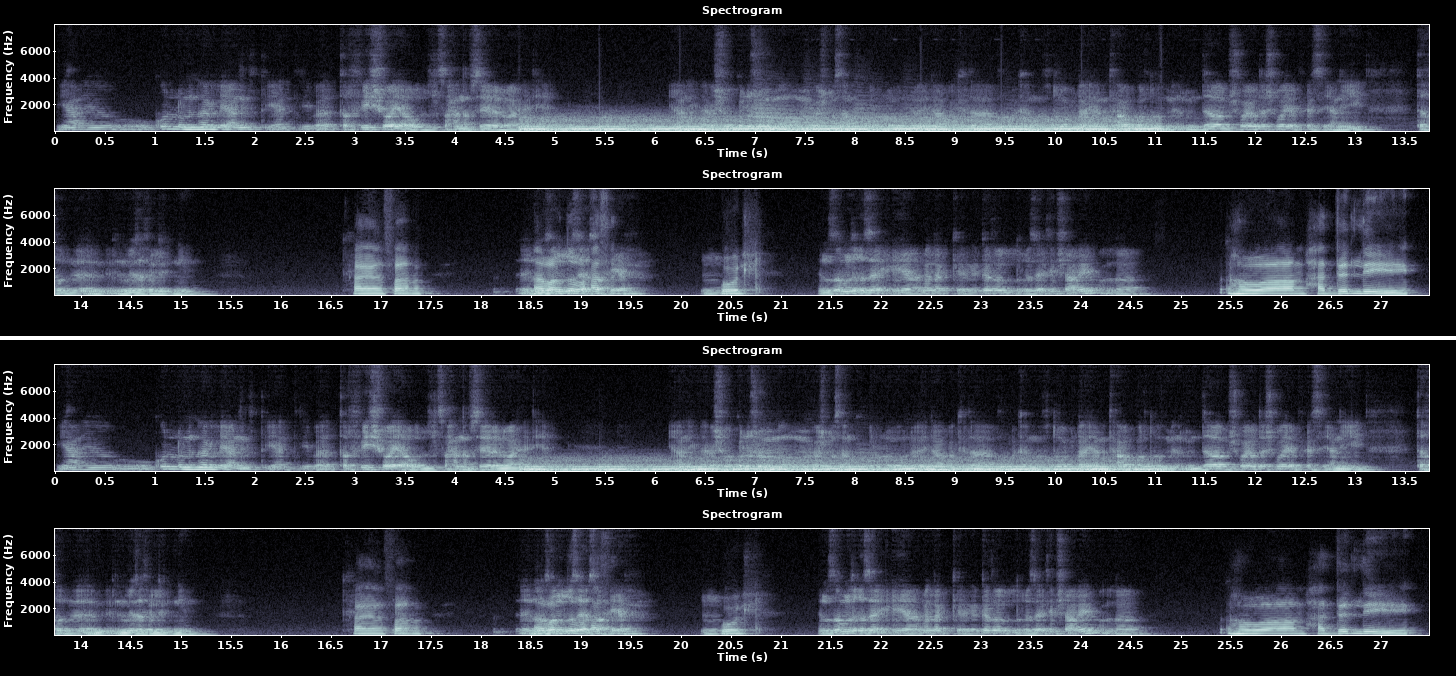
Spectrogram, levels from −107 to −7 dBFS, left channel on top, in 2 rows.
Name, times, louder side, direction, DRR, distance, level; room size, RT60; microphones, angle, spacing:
voice 1, 0.0-5.1 6.1-15.2 16.6-16.7 17.1-17.2 18.1-19.6 20.2-20.5 21.4-24.6, right 1 dB, 20° right, 3.0 m, -30 dB
sound 1, 4.6-11.1, left 1 dB, 60° left, 0.9 m, -23 dB
sound 2, 6.9-12.9, left 4 dB, 45° left, 1.5 m, -43 dB
voice 2, 16.7-17.4 18.5-19.6 20.4-20.8 25.4-27.3, left 3 dB, 30° left, 0.4 m, -26 dB
9.7 x 6.5 x 4.4 m
head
